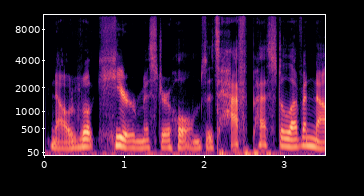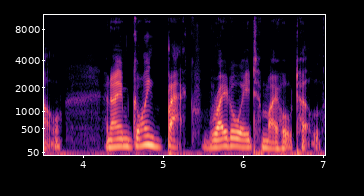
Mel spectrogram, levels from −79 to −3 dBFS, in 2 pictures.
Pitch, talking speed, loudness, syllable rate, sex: 125 Hz, 170 wpm, -21 LUFS, 4.1 syllables/s, male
